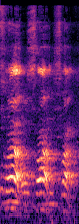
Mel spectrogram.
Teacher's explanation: Nah, jadi bibir bawah kita nempel di gigi atas. Empat gigi atas nempel ya. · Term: huruf fa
